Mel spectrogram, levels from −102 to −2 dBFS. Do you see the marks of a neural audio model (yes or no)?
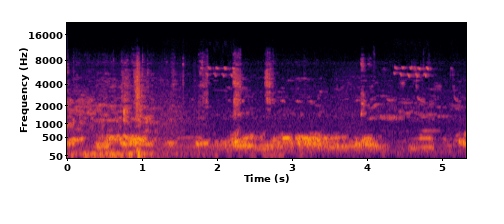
no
